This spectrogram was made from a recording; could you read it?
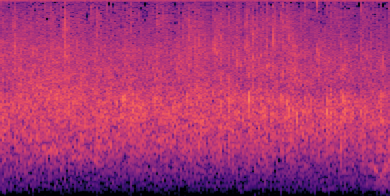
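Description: Steady applause from an audience, a dense wash of many hands clapping at an even, sustained loudness for several seconds with no pauses and no voices.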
